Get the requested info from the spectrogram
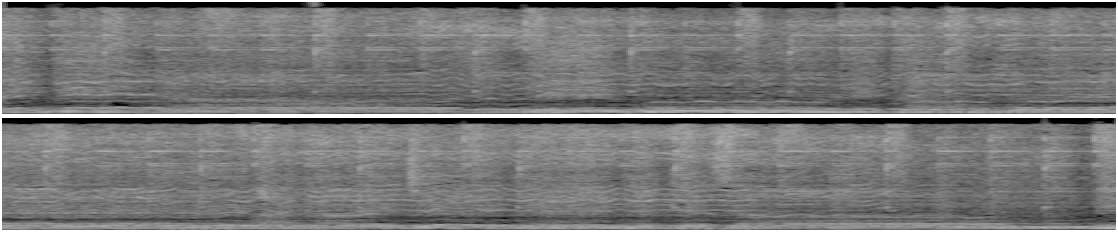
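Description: A gospel choir singing a cappella in several voice parts, held chords moving together with no audible instruments.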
